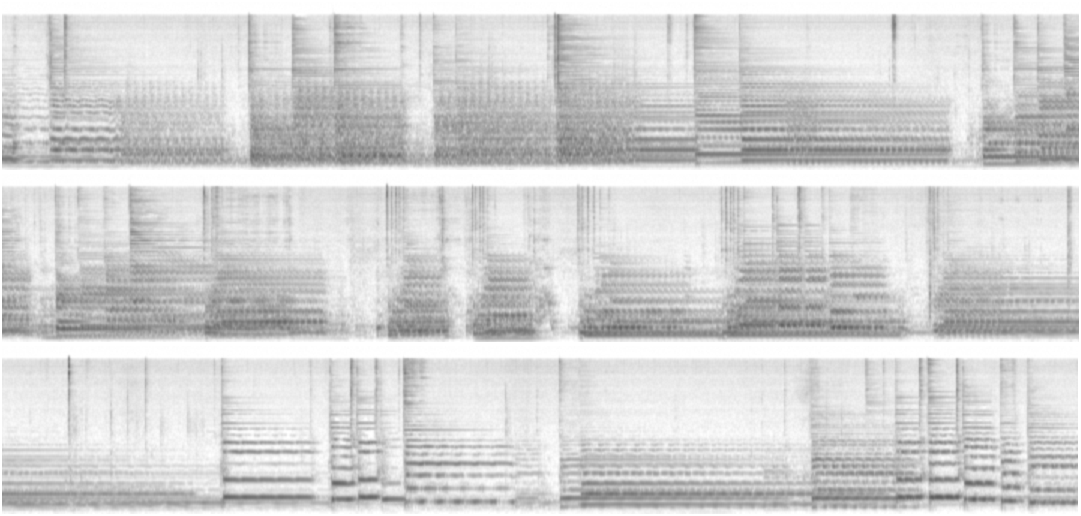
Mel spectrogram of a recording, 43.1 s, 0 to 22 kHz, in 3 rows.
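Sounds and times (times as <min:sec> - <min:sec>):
guitar chords with chorus effect: 0:00.0 - 0:43.0.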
